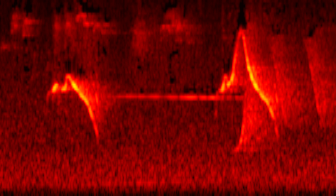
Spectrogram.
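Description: Green leafbird song: two loud, slurred phrases that sweep up and down, linked by a thin, steady whistled note, over a soft hiss of background noise.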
